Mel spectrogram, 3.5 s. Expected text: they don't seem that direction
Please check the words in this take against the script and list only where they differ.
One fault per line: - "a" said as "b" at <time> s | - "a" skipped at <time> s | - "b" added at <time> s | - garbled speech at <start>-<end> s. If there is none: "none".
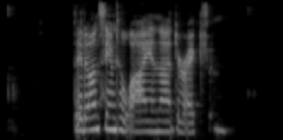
- "to lie in" added at 1.5 s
